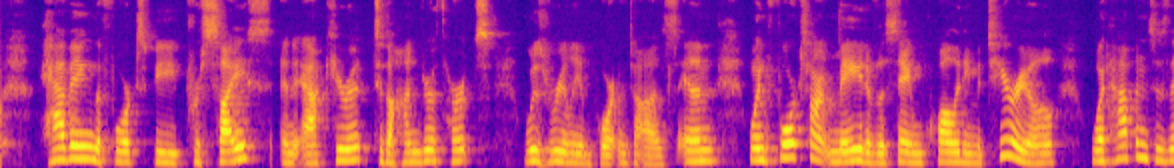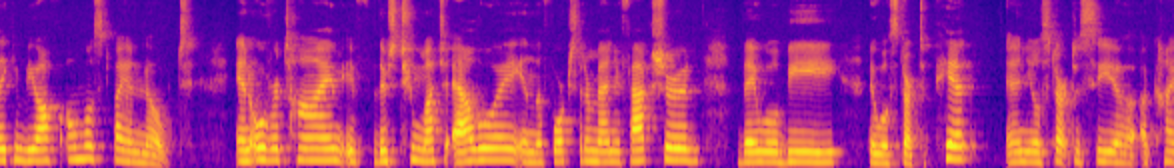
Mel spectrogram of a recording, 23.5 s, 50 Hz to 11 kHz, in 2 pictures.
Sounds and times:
Speech: 0:00.0 - 0:23.4.

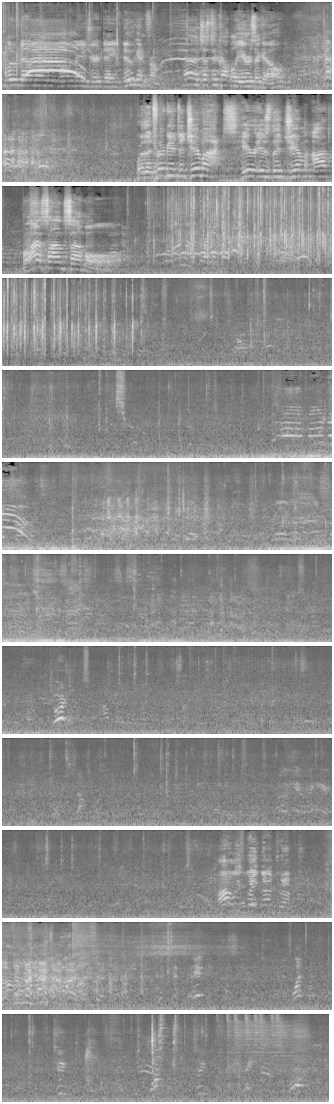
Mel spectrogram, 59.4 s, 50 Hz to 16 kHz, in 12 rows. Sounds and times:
Applause: 0:00.0 - 0:00.6, 0:11.9 - 0:17.2
Crowd: 0:00.0 - 0:59.3
Hubbub, speech noise, speech babble: 0:00.0 - 0:59.3
Clapping: 0:11.8 - 0:17.1.

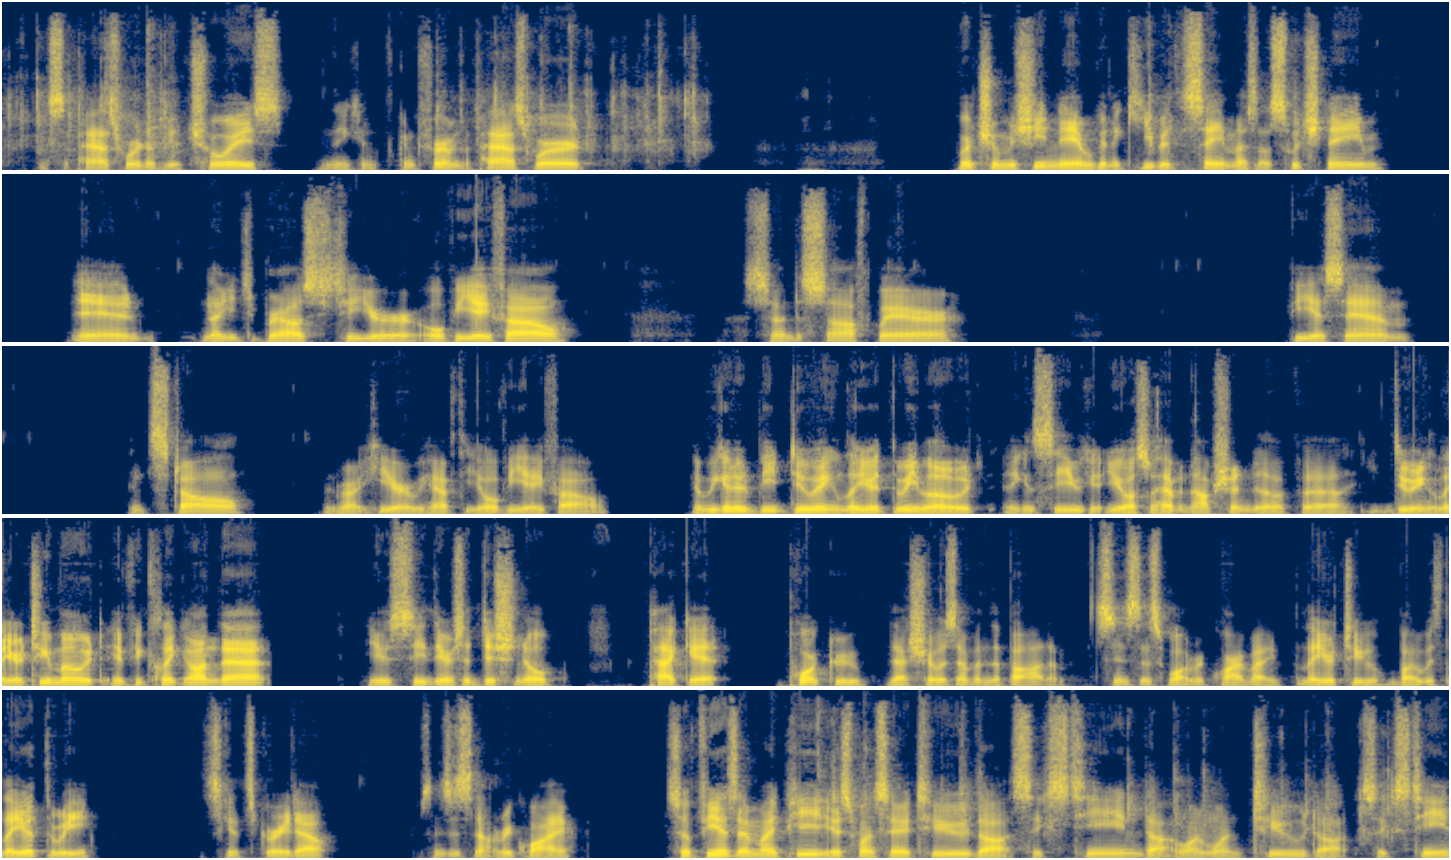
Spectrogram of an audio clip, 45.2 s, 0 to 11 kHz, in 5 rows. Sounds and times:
Speech: 0:00.2 - 0:03.7, 0:06.0 - 0:08.7, 0:09.5 - 0:12.6, 0:13.7 - 0:15.1, 0:17.1 - 0:17.9, 0:18.9 - 0:28.8, 0:29.4 - 0:30.6, 0:31.2 - 0:36.8, 0:37.4 - 0:45.2.

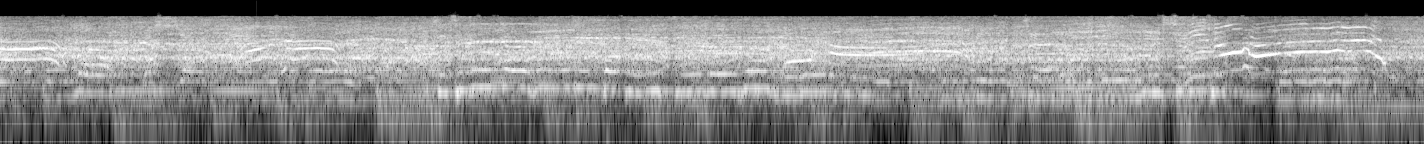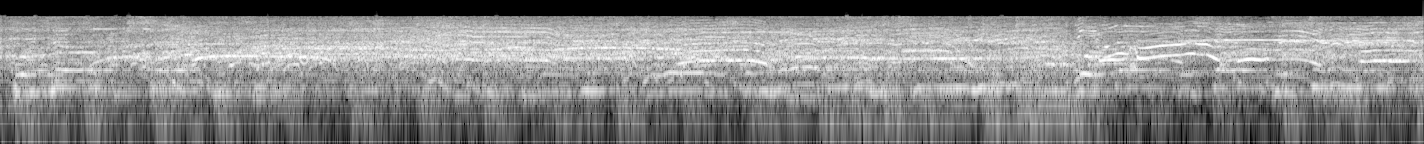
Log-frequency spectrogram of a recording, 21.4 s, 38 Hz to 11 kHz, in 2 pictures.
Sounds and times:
Music: 0:00.0 - 0:21.3.

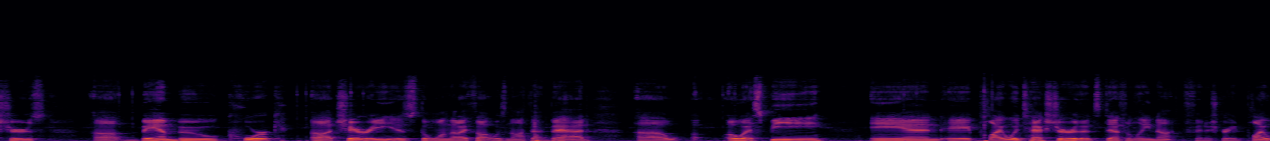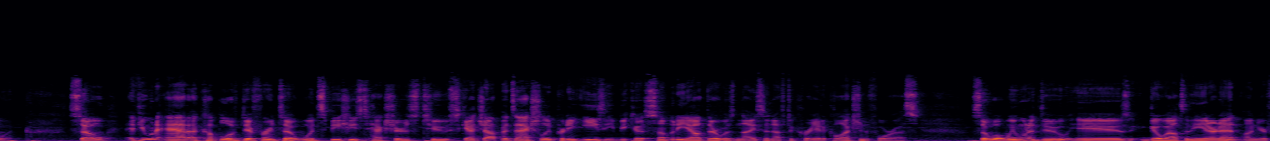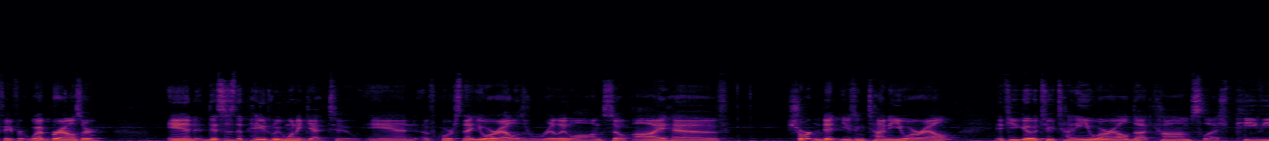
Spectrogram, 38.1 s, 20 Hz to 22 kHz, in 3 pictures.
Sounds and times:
Speech: 0:00.0 - 0:26.5, 0:27.1 - 0:38.0.

